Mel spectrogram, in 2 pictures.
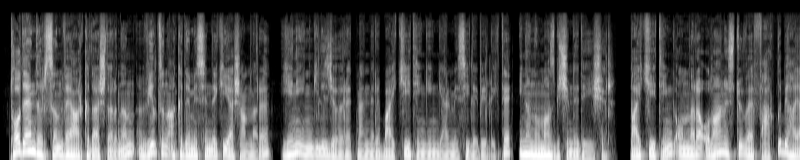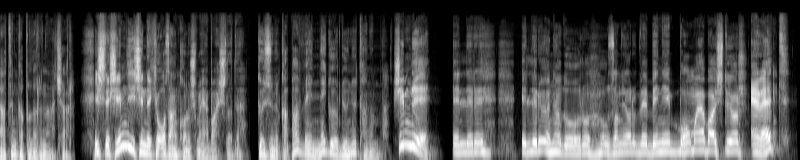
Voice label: Turkish audio book, male

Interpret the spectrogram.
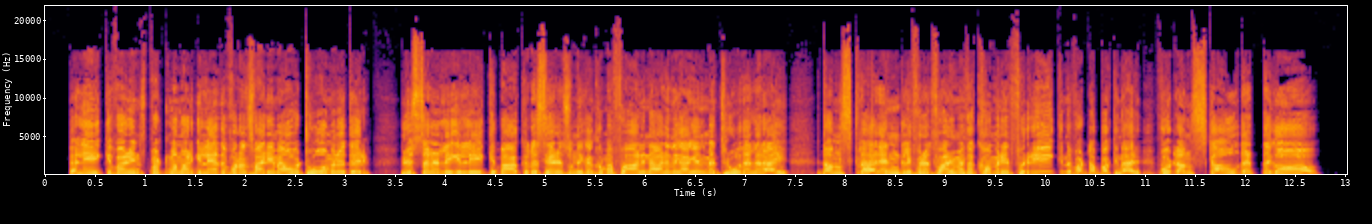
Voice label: no character commentator, mann; norsk

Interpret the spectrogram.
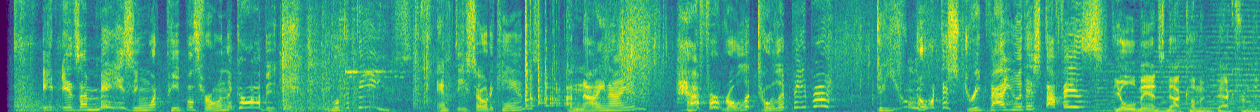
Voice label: us character, mann; engelsk-us

